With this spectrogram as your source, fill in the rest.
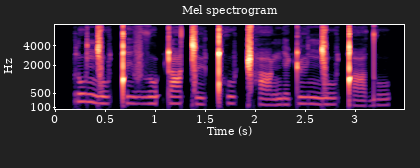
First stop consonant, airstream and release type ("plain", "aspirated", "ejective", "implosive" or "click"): click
